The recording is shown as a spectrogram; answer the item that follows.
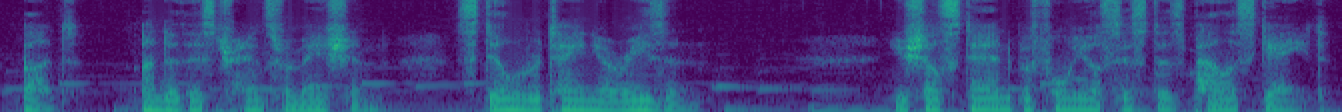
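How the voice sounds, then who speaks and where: A man voicing a stern, just lady fairy in a solemn, measured ASMR storybook reading. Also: on the low side, lightly acted.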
